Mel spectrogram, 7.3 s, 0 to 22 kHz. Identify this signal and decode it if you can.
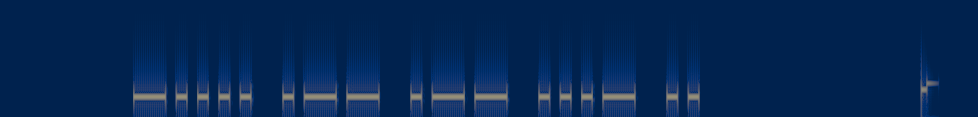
Morse code, heard as a keyed tone, about 15 wpm, 700 Hz. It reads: 6WWVI
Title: Five Challenging Letter-Number Combinations 15wpm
